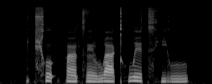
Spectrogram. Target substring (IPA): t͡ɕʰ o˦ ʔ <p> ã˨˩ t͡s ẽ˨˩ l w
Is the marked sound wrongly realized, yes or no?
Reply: no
